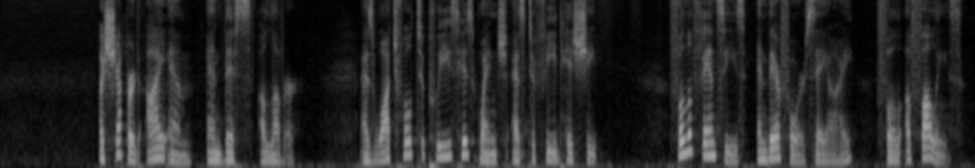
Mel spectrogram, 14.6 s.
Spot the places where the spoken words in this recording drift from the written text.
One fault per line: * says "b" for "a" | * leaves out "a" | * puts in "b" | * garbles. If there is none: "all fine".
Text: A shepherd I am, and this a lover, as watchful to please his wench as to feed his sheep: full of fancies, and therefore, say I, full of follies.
all fine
